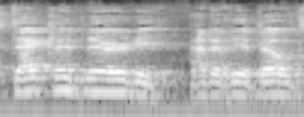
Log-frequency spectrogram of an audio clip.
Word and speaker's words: Declan Nurney: It's Declan Nurney, and if you don't say it right, you're in trouble. I call him Declan Nurney, which kind of upsets Frank a little bit.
